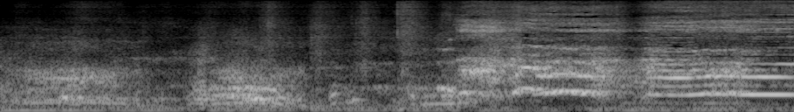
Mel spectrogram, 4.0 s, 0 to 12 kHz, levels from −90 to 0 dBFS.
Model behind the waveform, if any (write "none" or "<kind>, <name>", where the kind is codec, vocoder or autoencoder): autoencoder, DAC-VAE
